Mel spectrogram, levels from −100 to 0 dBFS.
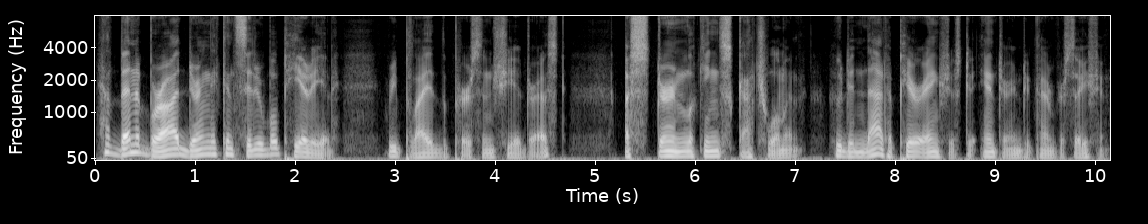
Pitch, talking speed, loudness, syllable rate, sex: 95 Hz, 155 wpm, -21 LUFS, 5.5 syllables/s, male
